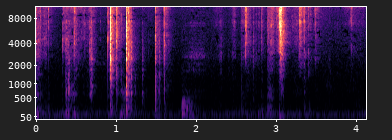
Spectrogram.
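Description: Miniature plastic doll accessories being handled and lifted out of a small plastic toy suitcase: a series of short, sharp clicks and taps at irregular intervals, with light rustling.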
